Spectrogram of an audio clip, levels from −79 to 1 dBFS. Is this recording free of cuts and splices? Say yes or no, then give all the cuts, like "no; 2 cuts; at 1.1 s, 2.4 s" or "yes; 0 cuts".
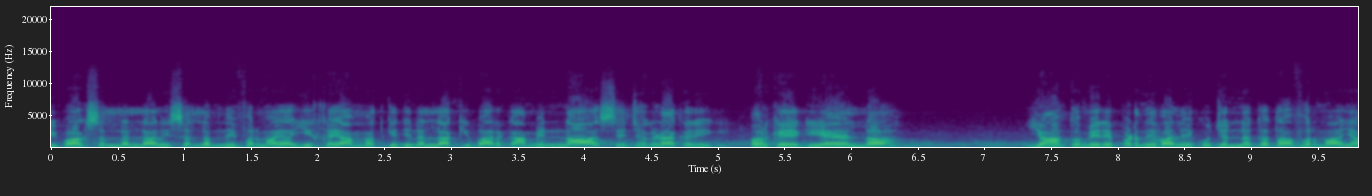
yes; 0 cuts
